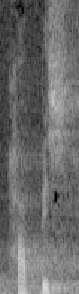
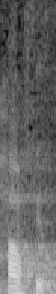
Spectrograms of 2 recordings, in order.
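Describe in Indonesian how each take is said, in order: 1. Bunyi dha diganti dengan bunyi lain. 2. Bunyi dha diucapkan sebagai konsonan emfatik. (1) "ada yang tidak bisa menyebut huruf dha" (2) "padahal yang sebenarnya adalah"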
